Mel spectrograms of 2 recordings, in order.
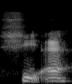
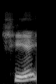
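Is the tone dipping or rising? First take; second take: dipping; rising. First: The word is said with a dipping tone. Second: The word is said with a rising tone. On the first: It means write. "Third tone দিলে অর্থ হয়ে যায় কি রাইট।" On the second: It means shoe. "Second tone দিলে জুতা।"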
